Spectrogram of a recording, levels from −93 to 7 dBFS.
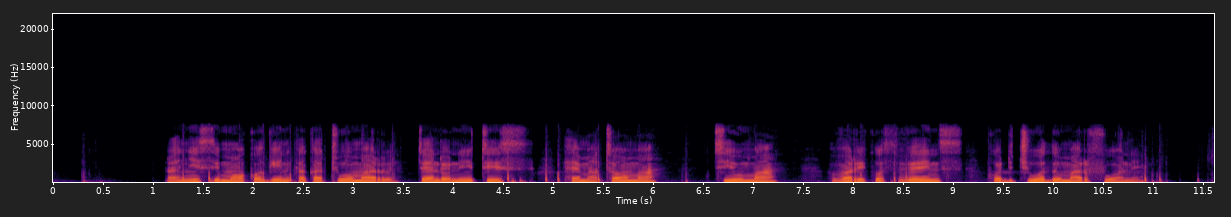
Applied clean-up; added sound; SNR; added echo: neural mask model RNNoise.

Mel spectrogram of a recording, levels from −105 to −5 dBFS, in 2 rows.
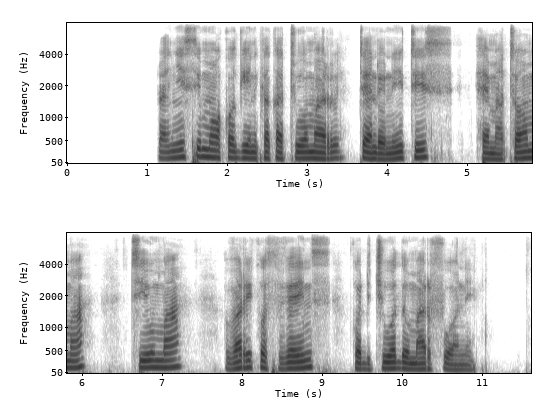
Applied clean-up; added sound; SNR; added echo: neural mask model DeepFilterNet 3.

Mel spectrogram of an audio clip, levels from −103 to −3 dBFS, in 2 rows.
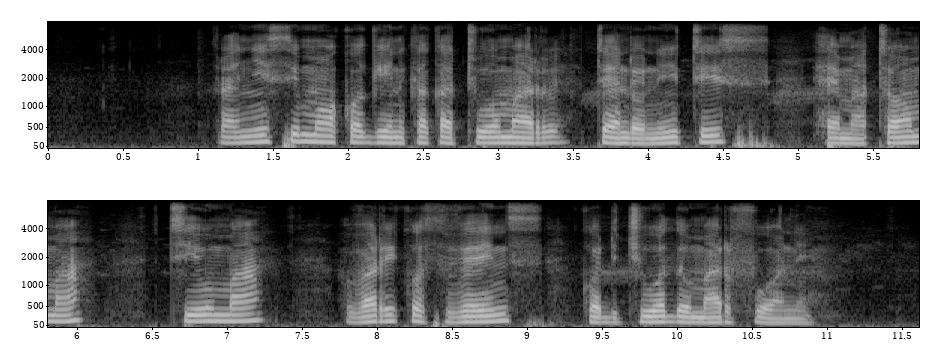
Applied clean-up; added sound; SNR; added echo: none; none; none; none.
